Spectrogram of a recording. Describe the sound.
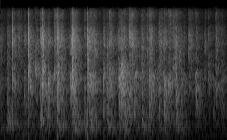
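An audience applauds to welcome a speaker at a presentation for entrepreneurs and small business owners: dense, steady clapping with sharp individual claps, sustained throughout.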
